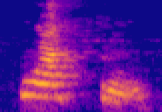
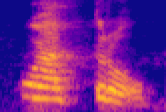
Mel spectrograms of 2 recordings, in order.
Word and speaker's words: cuatro: Okay, because as I told you, the pronunciation of CU is U, right? So CU को हम U pronounce करेंगे and A की अपनी sound होती है, that is A, and then throw again cuatro.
